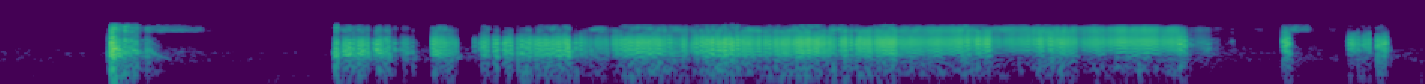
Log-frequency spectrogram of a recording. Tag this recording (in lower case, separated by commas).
people farting, inside a small room, fart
